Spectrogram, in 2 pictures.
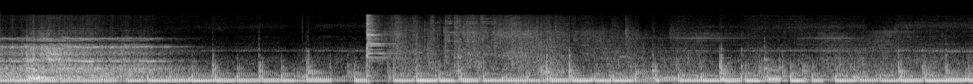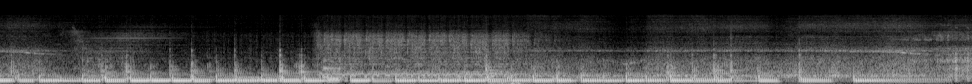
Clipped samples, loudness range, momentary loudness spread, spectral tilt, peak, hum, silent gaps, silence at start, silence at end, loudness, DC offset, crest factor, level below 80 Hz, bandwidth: under 0.1%; 2 LU; 4 LU; -7 dB/octave; 0 dBFS; none; none; 0 s; 0 s; -16 LUFS; under 0.1%; 16 dB; -44 dBFS; 11 kHz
